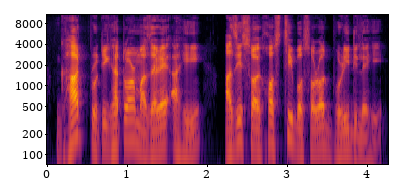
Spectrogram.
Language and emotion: Assamese, neutral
